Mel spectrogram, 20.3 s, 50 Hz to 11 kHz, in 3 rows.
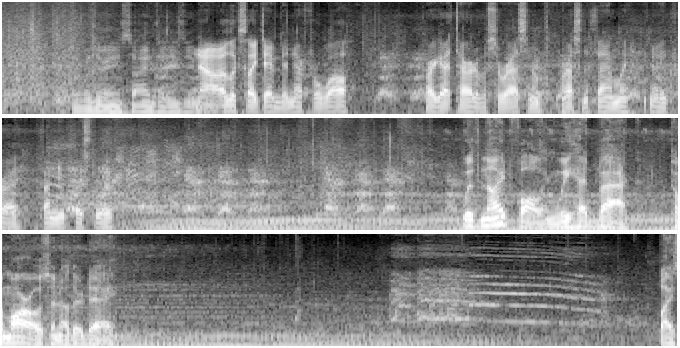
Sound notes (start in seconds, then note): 8.2 dogs barking; 11.5 voiceover; 17.0 rooster crows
